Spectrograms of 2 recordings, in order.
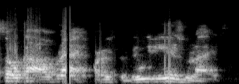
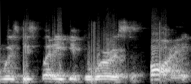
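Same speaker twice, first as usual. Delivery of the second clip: normal talking voice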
